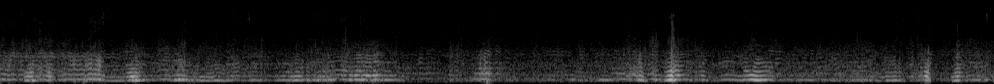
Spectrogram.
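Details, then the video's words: Continuous buzzing of honey bees in their hive, a low thick drone with wavering overtones and several short clicks or bumps of bees nearby. "bees therapy hive natural buzzing sound"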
